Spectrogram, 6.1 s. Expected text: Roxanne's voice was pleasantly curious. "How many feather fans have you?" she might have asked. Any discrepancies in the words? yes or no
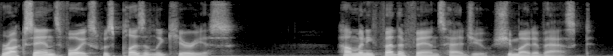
yes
